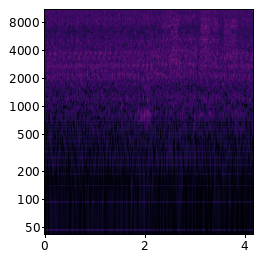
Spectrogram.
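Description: A Hayosiko car engine in My Summer Car droning steadily at full throttle, a constant, fairly quiet mechanical hum with no pauses.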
